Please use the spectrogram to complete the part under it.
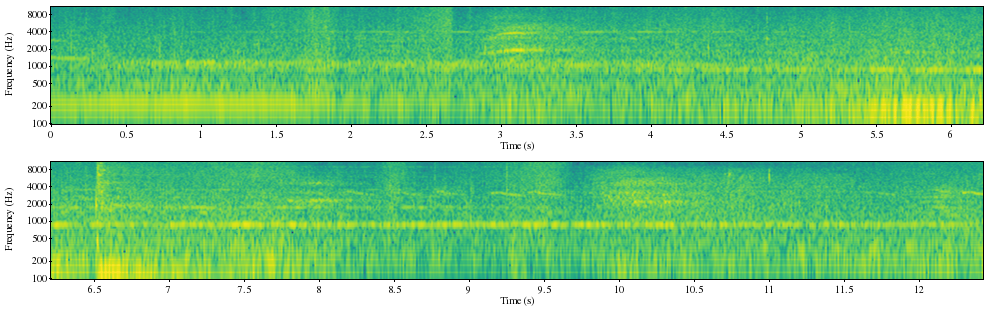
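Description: Waves lap gently against a harbour shore.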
